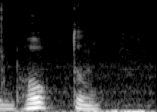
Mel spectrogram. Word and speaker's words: ভোক্তুং: আছে বিধায় সেজন্য হচ্ছে শ্রেয় উচ্চারণ করলাম শ্রেয় ভোক্তুং এখানে আমরা যেটা করলাম এই ভোক্তুং এখানে ভোক্তুং ভকার এবং হচ্ছে ক আমরা উচ্চারণ করলাম ভোক হ্যাঁ এবং ত এর সাথে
